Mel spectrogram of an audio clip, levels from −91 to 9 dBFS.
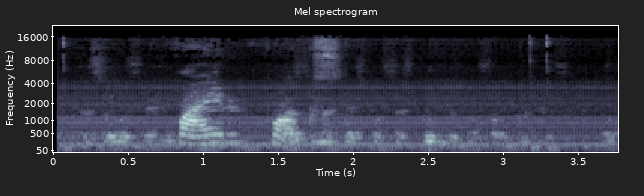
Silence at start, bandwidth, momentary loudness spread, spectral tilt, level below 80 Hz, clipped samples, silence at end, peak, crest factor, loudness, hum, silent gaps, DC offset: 0.05 s; 16.5 kHz; 24 LU; -4.5 dB/octave; -64 dBFS; under 0.1%; 0.05 s; -2 dBFS; 22 dB; -21 LUFS; none; none; under 0.1%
